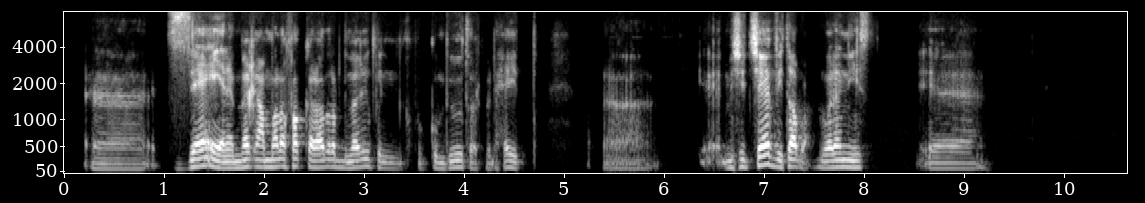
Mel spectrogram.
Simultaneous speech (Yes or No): No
